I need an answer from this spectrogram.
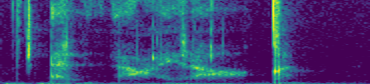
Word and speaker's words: العراق: And yeah, Iraq. So the ending of this also has the qa, the qa, the qa, qa, qa.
